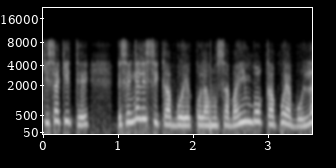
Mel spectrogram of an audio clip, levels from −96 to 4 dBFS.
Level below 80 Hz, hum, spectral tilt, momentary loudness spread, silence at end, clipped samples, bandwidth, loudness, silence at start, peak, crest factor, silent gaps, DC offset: -54 dBFS; none; -5.5 dB/octave; 5 LU; 0 s; under 0.1%; 8.8 kHz; -23 LUFS; 0 s; -8 dBFS; 16 dB; none; under 0.1%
